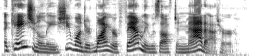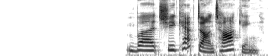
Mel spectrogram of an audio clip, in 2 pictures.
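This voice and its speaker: A woman reading a children's picture book aloud, slow and expressive. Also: medium pitch. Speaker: children's storyteller.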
